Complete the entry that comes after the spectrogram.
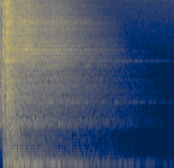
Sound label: Bonus Damage; Weapon Impacts; Sweeteners; Virtue Bonus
